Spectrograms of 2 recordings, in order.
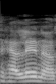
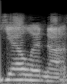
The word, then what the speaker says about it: Jelena: Okay, because I thought you said Helena, so I was just confused that am I pronouncing your name correct? It's actually Jelena, so J is pronounced like a Y.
